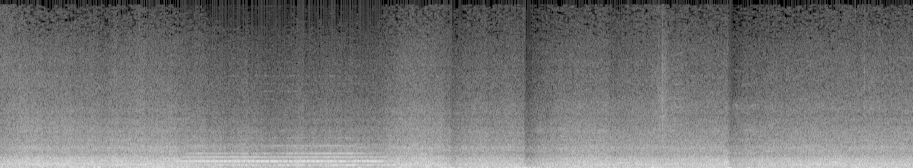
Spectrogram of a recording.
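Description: MEMU electric passenger train running into a station: steady wheel and track rumble with rattling. A train horn sounds once, a steady tone held for about two seconds, starting about two seconds in.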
